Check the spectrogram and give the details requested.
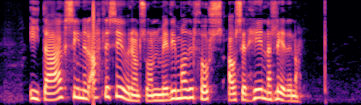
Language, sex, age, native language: Icelandic, female, 20-29, Icelandic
